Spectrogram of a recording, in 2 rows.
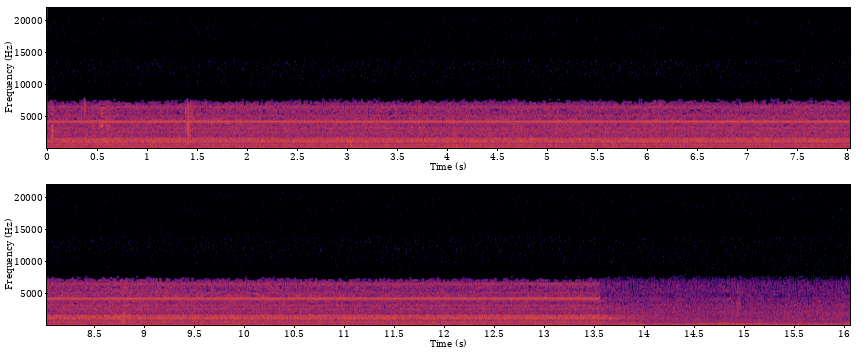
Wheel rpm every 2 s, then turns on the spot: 0, 0, 0, 0, 0, 0, 0, 0.
none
